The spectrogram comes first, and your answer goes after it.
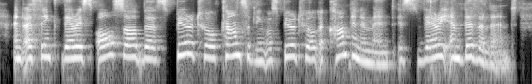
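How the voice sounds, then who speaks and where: Moderate pace, hardly any pauses, ordinary pitch variation, with a German accent. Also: woman, high pitch for a woman. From Germany. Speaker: conference participant asking question. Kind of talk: audience question. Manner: halting.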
